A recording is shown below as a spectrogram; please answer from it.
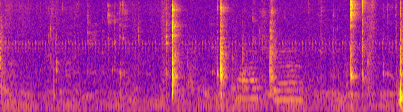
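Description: Mouth sounds of someone chewing a stick of stale baseball-card-pack gum: a few scattered sharp clicks and smacks, with a brief low hum in the middle.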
